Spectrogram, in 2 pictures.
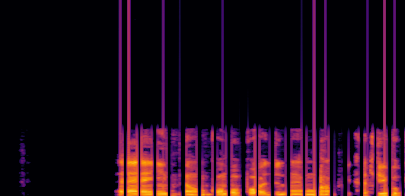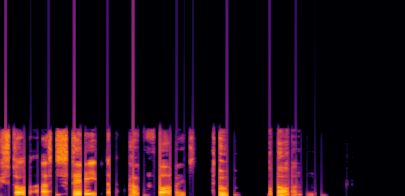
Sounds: Sneeze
